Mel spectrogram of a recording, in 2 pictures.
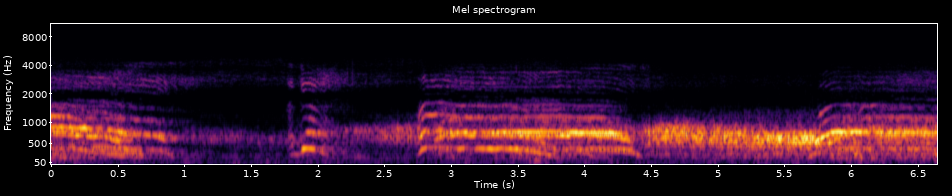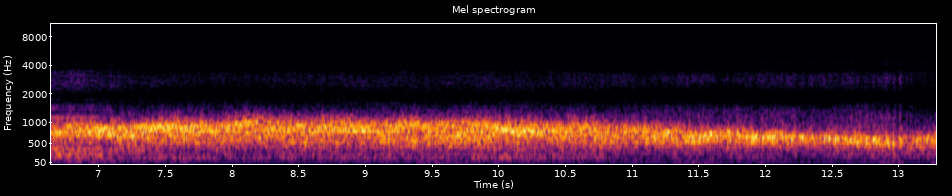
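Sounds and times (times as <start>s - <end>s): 
strong storm wind roaring: 0.0s - 13.2s.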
